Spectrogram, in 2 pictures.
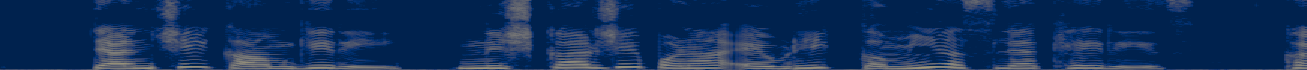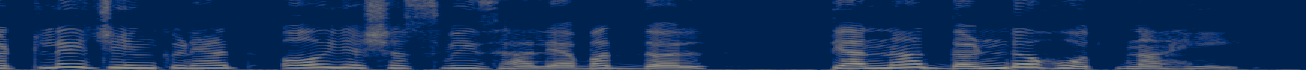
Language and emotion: Marathi, neutral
